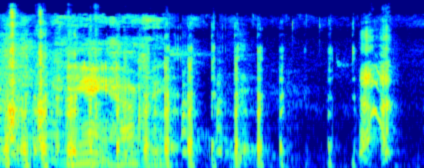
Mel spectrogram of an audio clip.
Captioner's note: laughing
